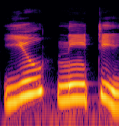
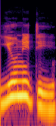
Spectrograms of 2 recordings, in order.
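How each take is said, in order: First: unity slowly split as ইউ, নি, টি; in three parts. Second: Said in the usual way. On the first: Shown as a demonstration. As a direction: stretch unity syllable by syllable. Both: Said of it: "তিন ভাগে ভাগ করেছি".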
